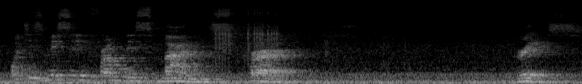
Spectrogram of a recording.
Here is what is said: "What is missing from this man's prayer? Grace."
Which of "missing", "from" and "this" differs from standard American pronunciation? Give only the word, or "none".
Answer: none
